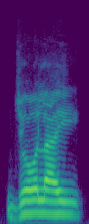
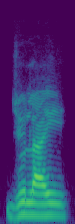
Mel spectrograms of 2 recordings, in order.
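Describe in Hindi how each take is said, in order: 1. पहले व्यंजन के बाद o स्वर आता है। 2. पहले व्यंजन के बाद oo स्वर आता है।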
